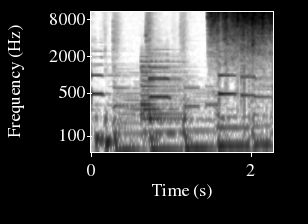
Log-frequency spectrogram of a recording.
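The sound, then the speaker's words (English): Sizzling of a seasoned 12-ounce T-bone steak with thyme, herbs, spices and peppercorns cooking; a loud, steady hiss starts suddenly about midway and continues to the end over faint tonal sounds. “And that's a very good sound when you're cooking a steak.”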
